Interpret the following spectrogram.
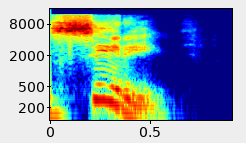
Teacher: O a veces utilizan una especie como de R, una R suave y dicen city.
